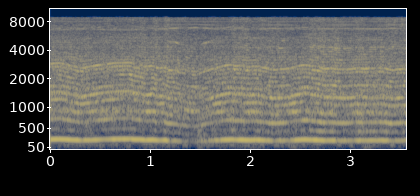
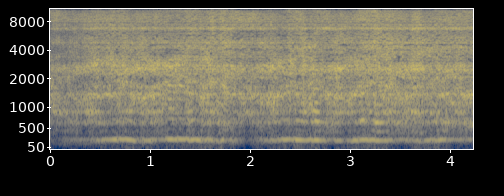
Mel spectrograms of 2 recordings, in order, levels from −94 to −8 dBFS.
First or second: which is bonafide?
first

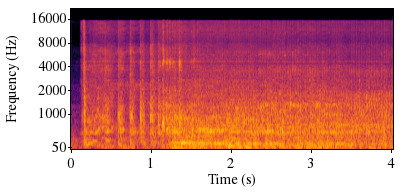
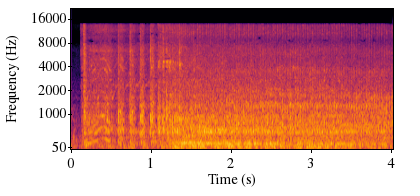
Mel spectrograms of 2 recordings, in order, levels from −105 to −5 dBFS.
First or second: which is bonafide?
second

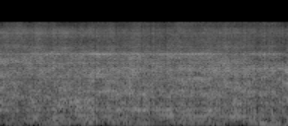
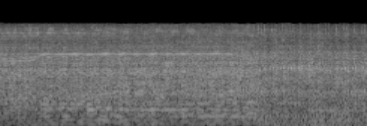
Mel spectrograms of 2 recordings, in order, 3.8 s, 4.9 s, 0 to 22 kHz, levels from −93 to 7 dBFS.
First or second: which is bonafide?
second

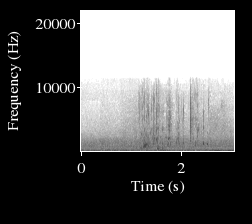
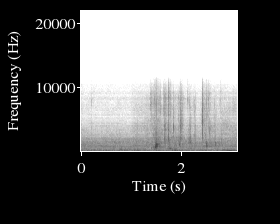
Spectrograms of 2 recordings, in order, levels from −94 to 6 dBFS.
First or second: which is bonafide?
first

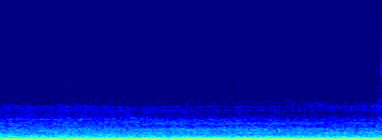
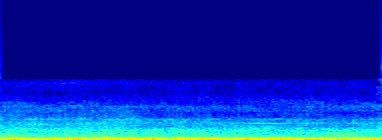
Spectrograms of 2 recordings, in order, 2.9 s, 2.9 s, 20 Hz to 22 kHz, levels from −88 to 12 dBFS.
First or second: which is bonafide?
first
